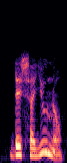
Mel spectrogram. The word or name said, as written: desayuno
